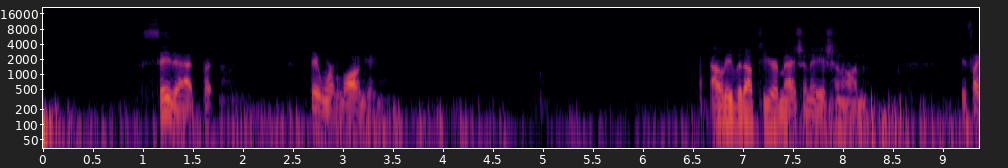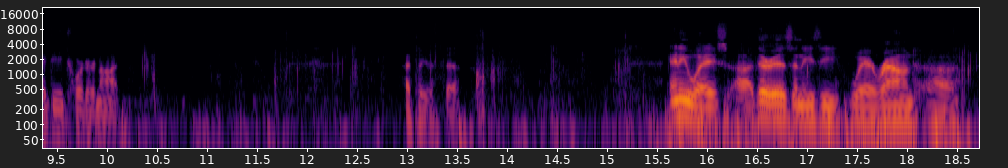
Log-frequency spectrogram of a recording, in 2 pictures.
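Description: An older man talks calmly and close by.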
